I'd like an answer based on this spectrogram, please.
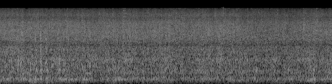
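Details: A dense, even hiss like rushing water or rain fills the whole recording, with no animal sound.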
